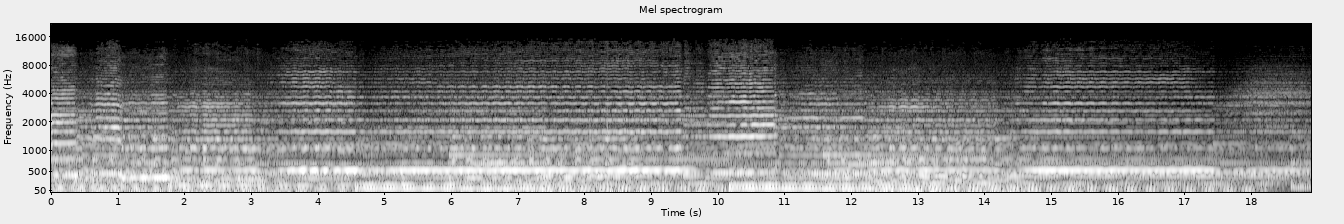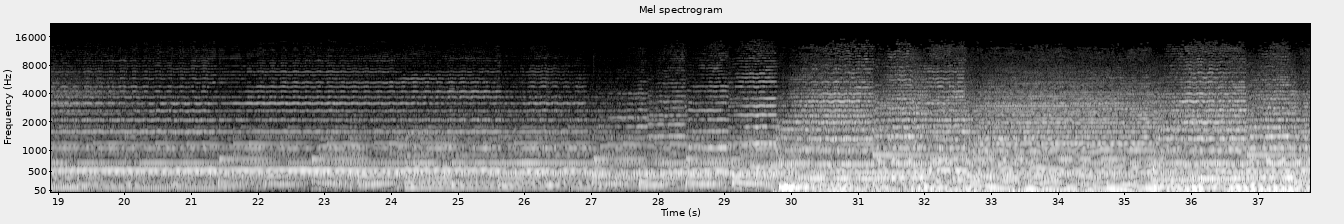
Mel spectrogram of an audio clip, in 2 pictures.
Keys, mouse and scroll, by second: 3.0 F3, 4.9-8.2 alt+drag, 8.2 Escape, 8.4-13.4 drag, 10.7 typing, 13.4 F2, 14.0-16.4 drag, 16.4 right click, 17.2 click, 18.0 End, 18.5 shift+Home, 18.8-20.3 typing, 21.5 click, 22.2-23.6 right drag, 23.6-30.5 shift+drag, 30.5 F3, 30.9 F4, 31.6 F2, 31.9 click, 33.0 Escape, 34.0 F2, 34.1-35.5 drag, 35.5 F4, 36.3 click, 37.5 F2, 37.6-37.7 drag.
